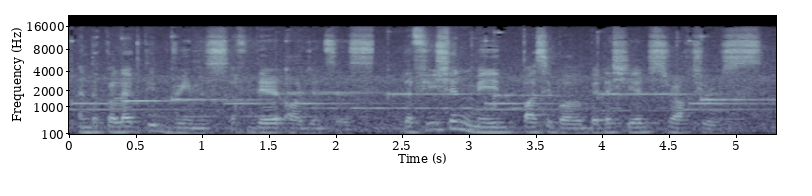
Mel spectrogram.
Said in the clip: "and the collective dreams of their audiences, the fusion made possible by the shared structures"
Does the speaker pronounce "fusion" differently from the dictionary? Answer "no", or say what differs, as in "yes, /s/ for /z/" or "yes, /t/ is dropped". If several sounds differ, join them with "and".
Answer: yes, /ʃ/ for /ʒ/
